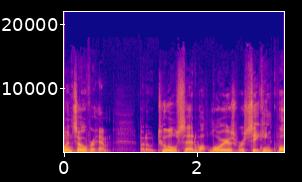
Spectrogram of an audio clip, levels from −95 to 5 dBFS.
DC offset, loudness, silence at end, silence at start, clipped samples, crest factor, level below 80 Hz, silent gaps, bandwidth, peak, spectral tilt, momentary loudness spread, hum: under 0.1%; -20 LUFS; 0 s; 0 s; under 0.1%; 18 dB; -50 dBFS; none; 15 kHz; -2 dBFS; -4.5 dB/octave; 13 LU; none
